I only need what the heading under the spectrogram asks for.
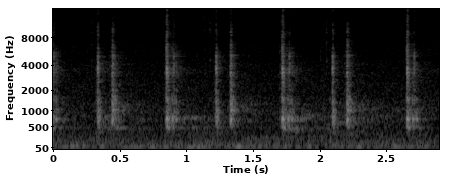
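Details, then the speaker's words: Hyundai Santa Fe with overnight battery drain, during parasitic draw test, engine off: after pulling and refitting a fuse showing a 0.05 voltage drop, quiet crisp paired clicks about once a second; suspected relay cycling, earth strap later found. Not confirmed. "Now I went in to go looking to see where the clicking was coming from. Was it a relay or something like that?"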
